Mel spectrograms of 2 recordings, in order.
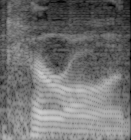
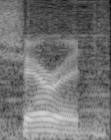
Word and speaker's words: Charon: it's Kon Chon I think it's Kon like the like Pluto's moon or it's not no it's Sharon I guess then yeah I wait is that really pronounced Sharon yeah I think Pluto's Moon's pronounced Sharon okay well I mean it's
